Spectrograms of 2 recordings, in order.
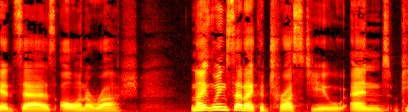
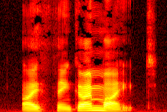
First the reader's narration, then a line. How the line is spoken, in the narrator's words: Theo says slowly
